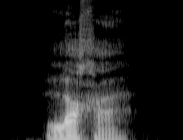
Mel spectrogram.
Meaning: hole punch
- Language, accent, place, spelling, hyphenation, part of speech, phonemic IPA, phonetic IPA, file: German, Germany, Berlin, Locher, Lo‧cher, noun, /ˈlɔxər/, [ˈlɔxɐ], De-Locher.ogg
